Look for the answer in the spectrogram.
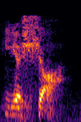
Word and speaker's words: Yesha: The Hebrew root word that's formed yud, shin, ayin, or YS, like the SH sound, and then either a silent or nearly silent A sound, is usually pronounced Yesha.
